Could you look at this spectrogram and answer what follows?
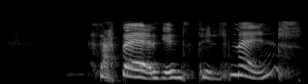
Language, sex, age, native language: Icelandic, female, 10, Icelandic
